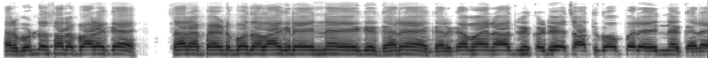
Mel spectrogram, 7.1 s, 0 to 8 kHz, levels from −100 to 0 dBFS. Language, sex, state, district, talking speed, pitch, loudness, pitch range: Marwari, male, Rajasthan, Churu, 230 wpm, 150 Hz, -17 LUFS, 145-155 Hz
